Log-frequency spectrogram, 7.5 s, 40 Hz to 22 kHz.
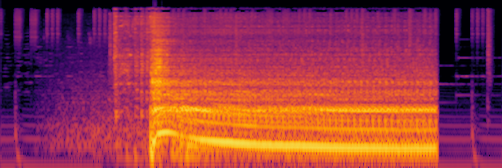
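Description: Chevrolet Camaro SS's 6.2-litre V8 starting: a brief crank, then it catches with a quick rev flare and settles into a loud, steady idle that cuts off suddenly after about four seconds. Faint background music with a light beat plays before and after.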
